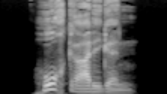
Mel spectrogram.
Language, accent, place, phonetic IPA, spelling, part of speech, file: German, Germany, Berlin, [ˈhoːxˌɡʁaːdɪɡn̩], hochgradigen, adjective, De-hochgradigen.ogg
- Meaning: inflection of hochgradig: 1. strong genitive masculine/neuter singular 2. weak/mixed genitive/dative all-gender singular 3. strong/weak/mixed accusative masculine singular 4. strong dative plural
